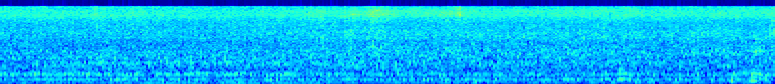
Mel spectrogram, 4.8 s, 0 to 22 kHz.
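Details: Massive honey bee swarm in a backyard, being captured and moved into a new hive box, recorded on a DJI Pocket 3; dense, steady low droning hum runs unbroken throughout, even in loudness, with soft hiss and occasional light knocks.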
